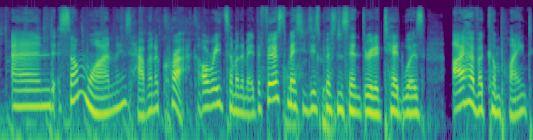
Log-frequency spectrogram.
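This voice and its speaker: Her Australian accent comes through in a very clean recording with a silent background, as a woman of medium pitch speaks at a fairly quick pace with lively intonation. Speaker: radio host. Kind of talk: casual chat.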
